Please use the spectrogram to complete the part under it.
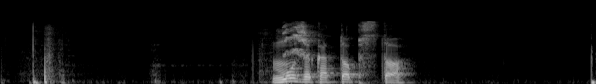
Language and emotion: Russian, neutral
